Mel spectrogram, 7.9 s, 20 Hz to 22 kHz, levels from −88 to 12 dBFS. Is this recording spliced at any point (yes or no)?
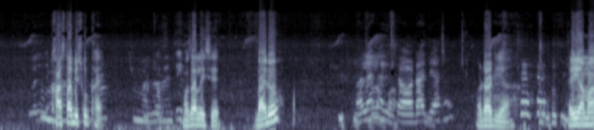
no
